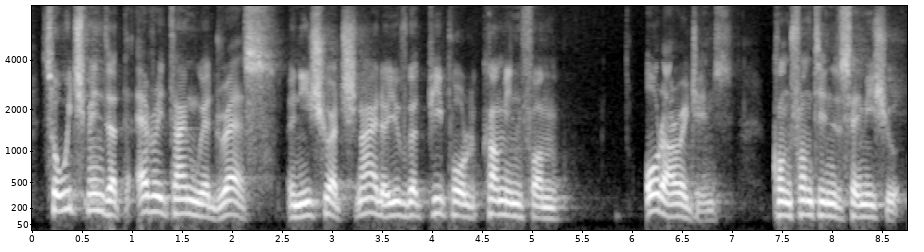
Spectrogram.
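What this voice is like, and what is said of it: Non-native English accent. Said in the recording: “My accent, I think, is a good testimony to that.”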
